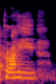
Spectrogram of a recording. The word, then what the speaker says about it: Karahi: Kara- no, karahay. I don't know how to pronounce it. My, I auto corrected. – I think Karahi. – I think it was, yeah, Karahi uh, samosa with tamarind chutney and yogurt sauce.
